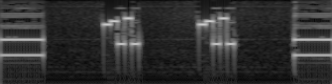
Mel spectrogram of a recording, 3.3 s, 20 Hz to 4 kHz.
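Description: Five-tone selective call (ZVEI), heard as quick runs of five tones, tones of about 70 ms. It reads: 89101 89101
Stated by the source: ZVEI five-tone selective call received on an SDR, logged on the Feuerwehr Orlamünde fire brigade audio server.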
